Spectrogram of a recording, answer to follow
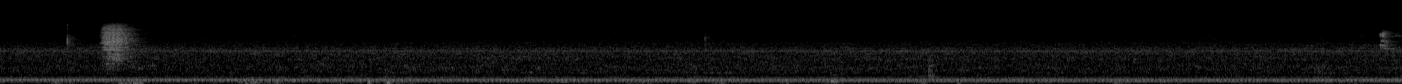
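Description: Quiet background: a steady low hum with faint hiss, and one brief soft noise about a second in.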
